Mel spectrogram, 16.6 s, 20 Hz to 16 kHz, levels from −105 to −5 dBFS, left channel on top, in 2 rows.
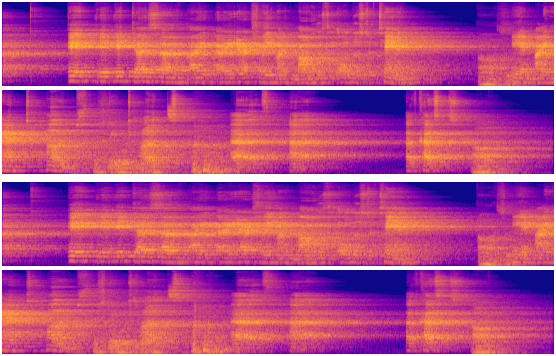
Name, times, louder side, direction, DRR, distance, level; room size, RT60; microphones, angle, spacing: voice 1, 1.0-6.1 7.6-10.1 10.3-10.9 11.7-13.0 14.3-15.1, left 2 dB, 55° left, -3 dB, 1.1 m, -26 dB
voice 2, 7.1-7.7 9.6-10.6 11.1-11.6 15.3-15.6, right 1 dB, 20° right, -4 dB, 0.8 m, -35 dB
9.3 x 8.2 x 2.8 m, 2.7 s
head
